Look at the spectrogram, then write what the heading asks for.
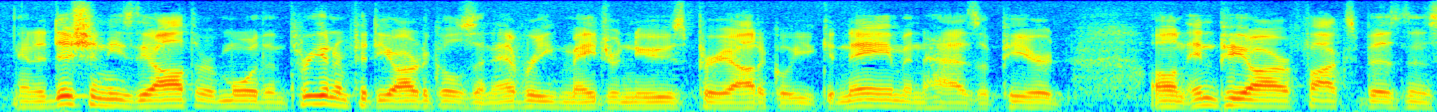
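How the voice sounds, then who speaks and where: A man's voice: mid-range voice, fairly bright tone, low-quality recording. A man moderating a conference, reading out a speaker's credits with frequent hesitations. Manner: reads a list of credits with frequent uhs. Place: conference hall.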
